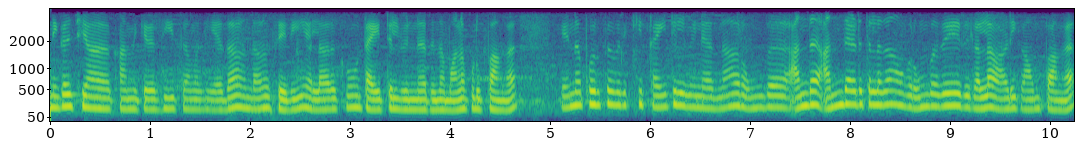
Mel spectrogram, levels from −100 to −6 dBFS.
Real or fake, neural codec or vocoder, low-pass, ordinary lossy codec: real; none; 3.6 kHz; AAC, 32 kbps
